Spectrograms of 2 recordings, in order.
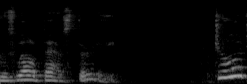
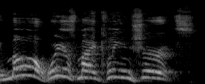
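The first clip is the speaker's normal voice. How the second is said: higher, louder and slow, calling down the stairs; roared call; 8 semitones higher, 6 dB louder, slower than usual. A narrator's reading. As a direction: bellow it down to Ma. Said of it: "He roared down the stairway".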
